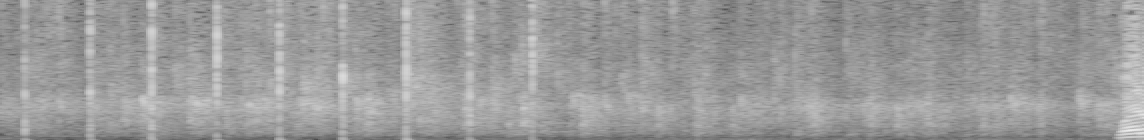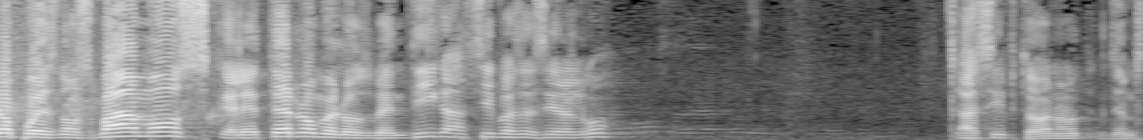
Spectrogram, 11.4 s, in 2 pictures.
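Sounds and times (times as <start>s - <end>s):
audience applause: 0.0s - 6.8s
speech: 5.6s - 8.9s, 10.5s - 11.4s.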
